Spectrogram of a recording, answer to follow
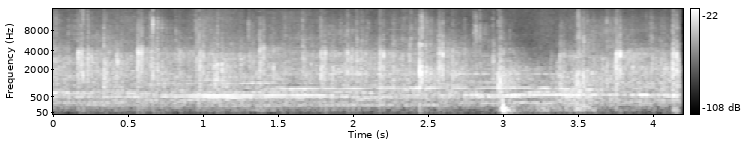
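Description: Faint, held chords of soft worship music with a few scattered hand claps from the congregation.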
